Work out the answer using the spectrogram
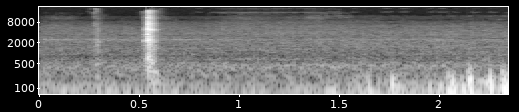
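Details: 6-day-old 2022 Toyota Tundra, right after being put in drive with the doors locked: a click, then a rapid run of low muffled clunks repeating about every tenth of a second; door lock actuator cycling nonstop, cause unknown.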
